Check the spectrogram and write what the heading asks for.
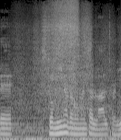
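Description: A man's voice saying a few words, with a loud rustling noise under it for about a second in the middle.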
